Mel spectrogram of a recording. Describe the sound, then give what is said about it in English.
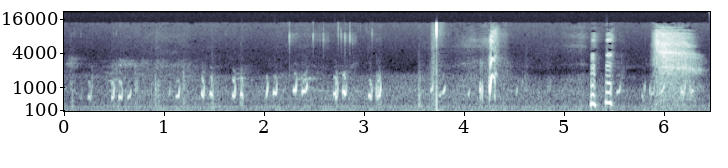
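A guinea pig named Sprinkles chewing on cords: a quick, steady run of small squeaky nibbles, punctuated by a few sharper clicks and ending in a short rustling burst, with no one talking. “She's chewing on cords.”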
